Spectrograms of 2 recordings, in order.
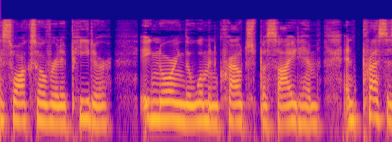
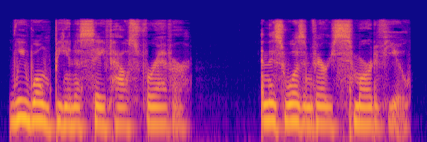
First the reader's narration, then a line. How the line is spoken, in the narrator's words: Tobias says to him, very quietly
